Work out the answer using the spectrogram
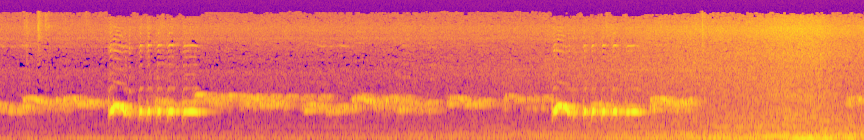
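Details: Local natural zebra dove, song in the one-and-a-half engkel ngelaras style: two full phrases of quick, throbbing pulses, each running into a chain of soft, level coos. Rising background rumble near the end.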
